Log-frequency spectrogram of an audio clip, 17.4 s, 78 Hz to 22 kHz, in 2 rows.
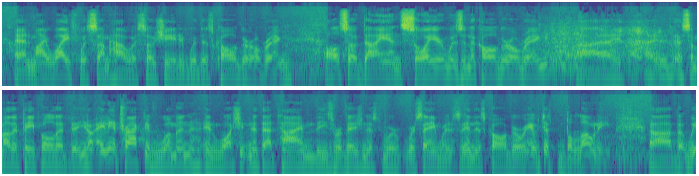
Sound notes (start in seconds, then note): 6.6 audience laughing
